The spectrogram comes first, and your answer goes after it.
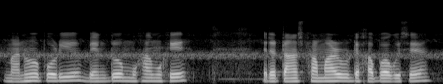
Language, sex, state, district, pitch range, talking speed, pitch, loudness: Assamese, male, Assam, Sonitpur, 145-165 Hz, 135 wpm, 155 Hz, -19 LUFS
